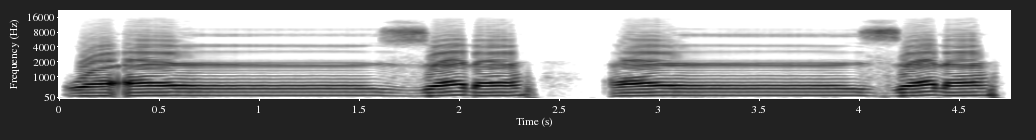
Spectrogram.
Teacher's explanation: Maka cara membacanya itu kita samarkan nunnya kepada huruf zai. Bukan dibaca wa anzala, tapi juga bukan nggak bisa dimasukkan ke za wazzala, tidak bisa. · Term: ikhfa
